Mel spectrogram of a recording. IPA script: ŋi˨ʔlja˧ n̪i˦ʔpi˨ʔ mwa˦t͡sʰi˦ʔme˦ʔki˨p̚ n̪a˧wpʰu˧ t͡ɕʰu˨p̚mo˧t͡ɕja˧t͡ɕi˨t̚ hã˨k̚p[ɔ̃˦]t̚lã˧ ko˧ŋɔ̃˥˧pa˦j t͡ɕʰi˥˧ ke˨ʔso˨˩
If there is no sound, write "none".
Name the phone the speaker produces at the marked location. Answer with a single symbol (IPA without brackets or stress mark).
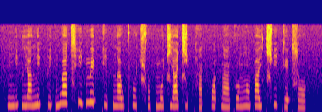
ɔ˦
